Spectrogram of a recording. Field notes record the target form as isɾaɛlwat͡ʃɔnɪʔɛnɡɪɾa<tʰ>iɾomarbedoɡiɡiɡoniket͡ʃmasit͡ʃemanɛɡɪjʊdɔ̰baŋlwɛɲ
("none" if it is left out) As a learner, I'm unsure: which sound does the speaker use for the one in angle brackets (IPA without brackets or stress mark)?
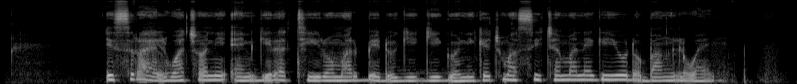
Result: tʰ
